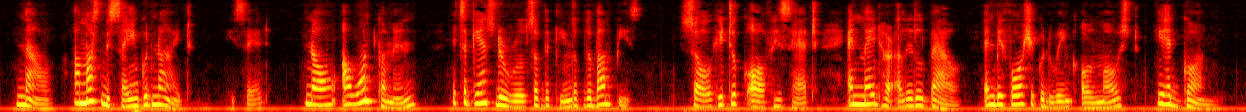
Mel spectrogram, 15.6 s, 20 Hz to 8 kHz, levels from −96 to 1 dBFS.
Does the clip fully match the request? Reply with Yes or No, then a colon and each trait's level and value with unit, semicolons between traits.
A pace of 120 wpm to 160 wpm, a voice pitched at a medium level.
No: average, 175 wpm; medium, 170 Hz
